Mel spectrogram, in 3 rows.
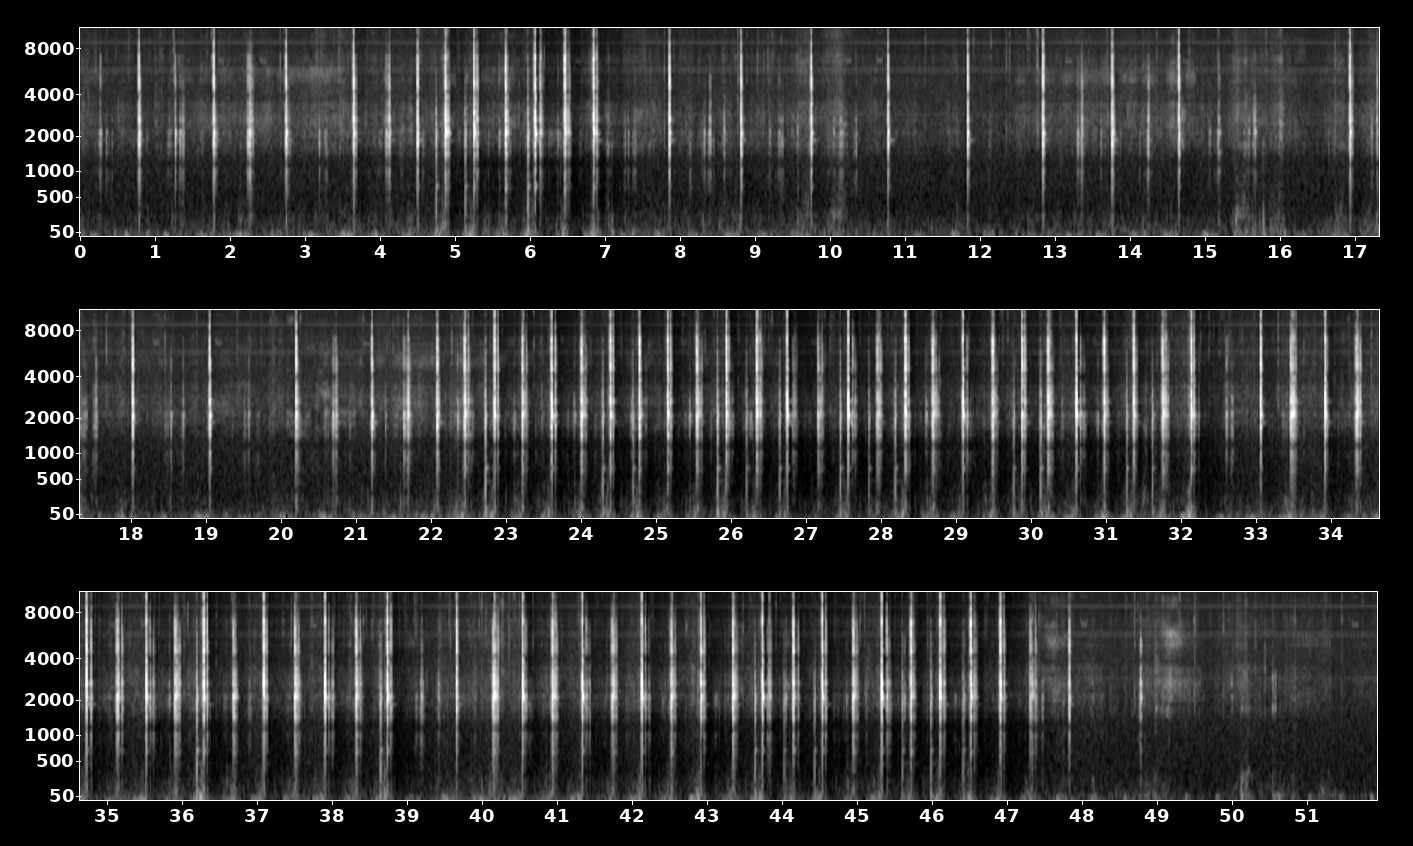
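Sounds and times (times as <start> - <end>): footsteps in snow: 7.0 - 22.0.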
